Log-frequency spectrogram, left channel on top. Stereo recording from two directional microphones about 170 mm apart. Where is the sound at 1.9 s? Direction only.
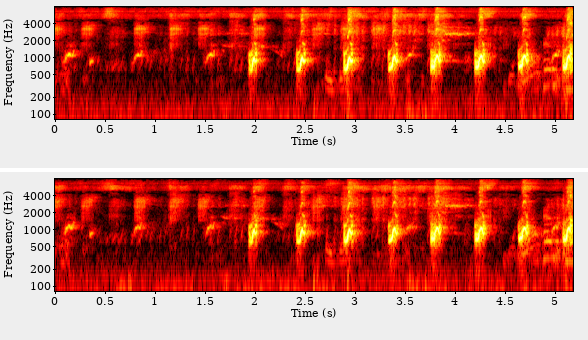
25° left (ahead or behind).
